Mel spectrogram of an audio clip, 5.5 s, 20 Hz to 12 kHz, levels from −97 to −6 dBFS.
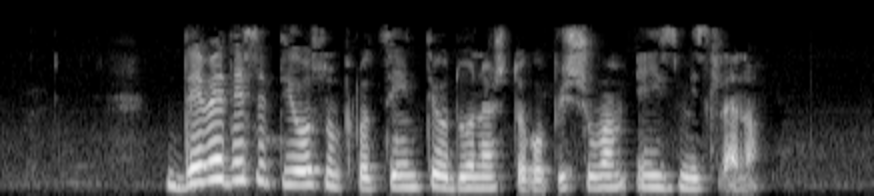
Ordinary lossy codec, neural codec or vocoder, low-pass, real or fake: AAC, 48 kbps; none; 7.2 kHz; real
